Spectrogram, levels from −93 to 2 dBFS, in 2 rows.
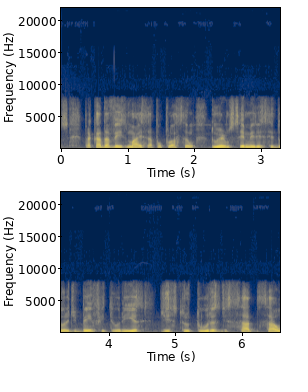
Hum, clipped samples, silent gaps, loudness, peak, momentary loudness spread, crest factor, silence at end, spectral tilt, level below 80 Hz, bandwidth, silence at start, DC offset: none; under 0.1%; none; -17 LUFS; 0 dBFS; 10 LU; 16 dB; 0 s; -6 dB/octave; -52 dBFS; 8.2 kHz; 0 s; under 0.1%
